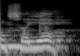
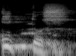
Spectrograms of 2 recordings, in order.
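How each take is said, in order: First: Three syllables, ending in an 'oye' sound. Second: Two syllables, ending in a 'tus' sound. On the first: The speaker calls it wrong. "no digan ixoye" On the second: The speaker calls it right. "Esa palabra se pronuncia ictus o ictos"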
